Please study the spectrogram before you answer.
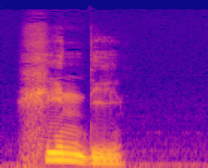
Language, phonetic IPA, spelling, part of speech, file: Polish, [ˈxʲĩndʲi], hindi, noun, Pl-hindi.ogg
